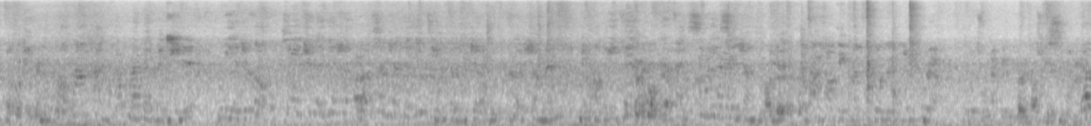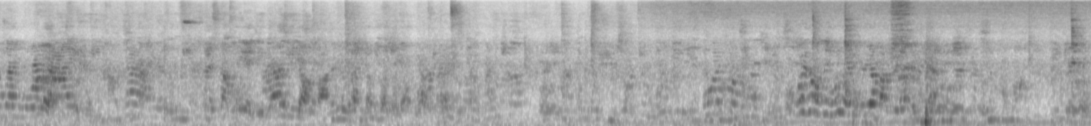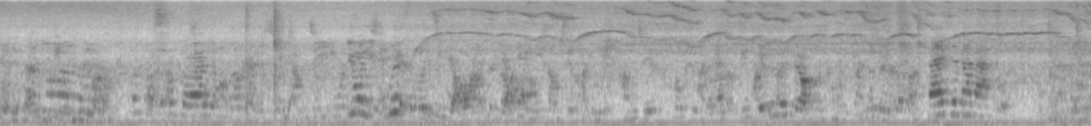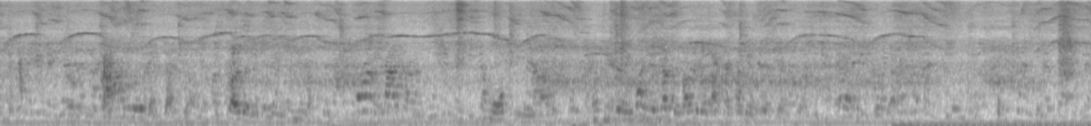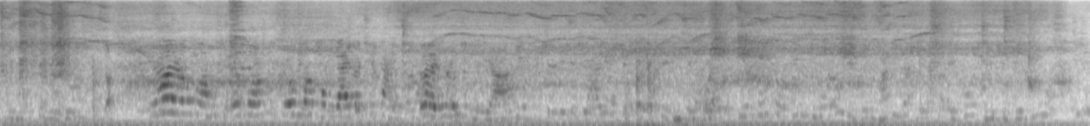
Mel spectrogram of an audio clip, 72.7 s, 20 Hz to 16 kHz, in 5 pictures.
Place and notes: Mother and child, Dental Clinic, TV sound, Physicians and the public dialogue, Binaural recordings, Sony Pcm d50+ Soundman OKM II
Beitou District, Taipei City, Taiwan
